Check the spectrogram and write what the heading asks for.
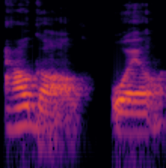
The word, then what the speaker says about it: algal oil: It's algal oil, actually, is how it's pronounced.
